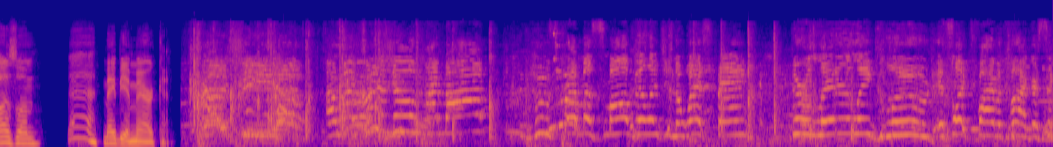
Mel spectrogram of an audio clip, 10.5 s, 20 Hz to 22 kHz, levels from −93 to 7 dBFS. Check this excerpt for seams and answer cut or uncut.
cut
